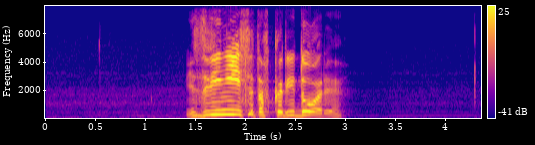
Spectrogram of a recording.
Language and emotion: Russian, angry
